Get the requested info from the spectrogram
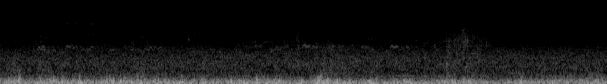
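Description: Wind buffeting the microphone, a constant, uneven low rumble.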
